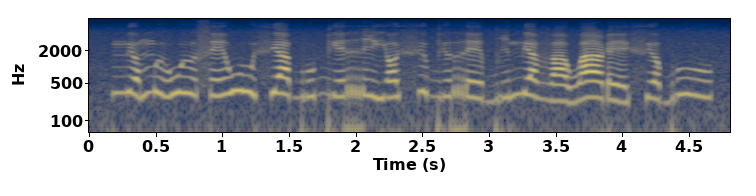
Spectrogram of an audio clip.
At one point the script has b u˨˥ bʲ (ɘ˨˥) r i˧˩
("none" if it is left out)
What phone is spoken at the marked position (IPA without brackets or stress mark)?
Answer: e˨˥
